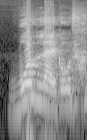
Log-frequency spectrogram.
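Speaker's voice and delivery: loud indignant opening of a retold rant; retold angry outburst. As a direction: replay your outburst, loudly. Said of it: "I, I lost it".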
